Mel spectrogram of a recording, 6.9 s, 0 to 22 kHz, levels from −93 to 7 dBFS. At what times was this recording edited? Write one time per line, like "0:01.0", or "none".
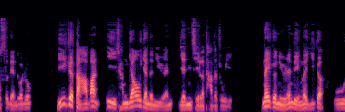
0:01.0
